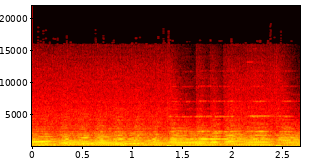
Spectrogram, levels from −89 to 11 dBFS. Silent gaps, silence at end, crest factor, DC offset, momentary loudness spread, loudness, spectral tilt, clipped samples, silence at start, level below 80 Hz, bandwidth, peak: none; 0 s; 12 dB; under 0.1%; 2 LU; -17 LUFS; -5.5 dB/octave; under 0.1%; 0 s; -32 dBFS; 16.5 kHz; -6 dBFS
